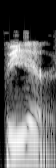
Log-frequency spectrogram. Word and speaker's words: Pierre: Pierre, and it's actually pronounced Pierre, South Dakota. – Correct.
